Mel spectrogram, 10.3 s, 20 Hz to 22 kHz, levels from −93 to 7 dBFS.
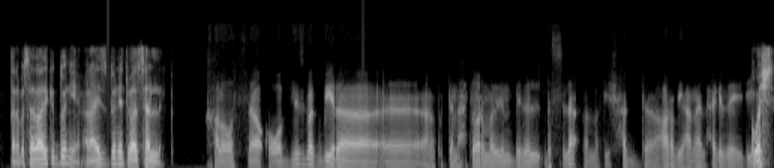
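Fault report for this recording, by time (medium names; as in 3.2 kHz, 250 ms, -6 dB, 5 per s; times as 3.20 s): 1.43 s: pop -10 dBFS
4.83 s: pop -12 dBFS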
